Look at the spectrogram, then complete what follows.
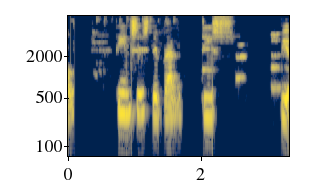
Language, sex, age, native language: Icelandic, female, 9, Icelandic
